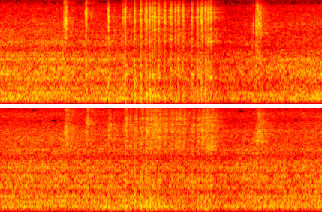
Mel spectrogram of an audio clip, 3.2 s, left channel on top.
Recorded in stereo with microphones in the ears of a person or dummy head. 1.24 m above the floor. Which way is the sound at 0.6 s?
70° left (ahead or behind).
